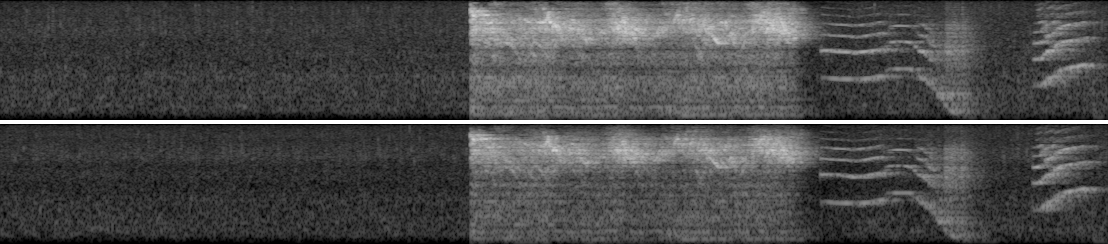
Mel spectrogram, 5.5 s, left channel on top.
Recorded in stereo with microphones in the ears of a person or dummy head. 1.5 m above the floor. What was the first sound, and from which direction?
A bird, 20° left (ahead or behind).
